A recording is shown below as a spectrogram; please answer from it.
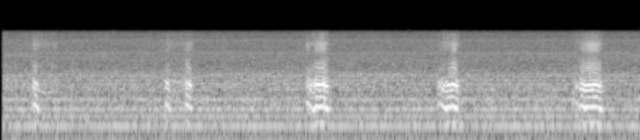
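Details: Kitten named Snoring, a little male cat with a loud snore for his size, giving brief raspy snores at irregular intervals, some soft and doubled, others louder and longer, over a quiet indoor hum.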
